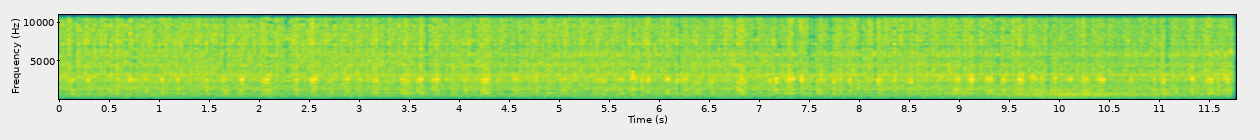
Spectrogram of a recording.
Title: Avec bruit moteur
